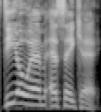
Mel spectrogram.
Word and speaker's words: Domask: You would pronounce Domas. It's Domsack.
